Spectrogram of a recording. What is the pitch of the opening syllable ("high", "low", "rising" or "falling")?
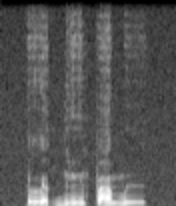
low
